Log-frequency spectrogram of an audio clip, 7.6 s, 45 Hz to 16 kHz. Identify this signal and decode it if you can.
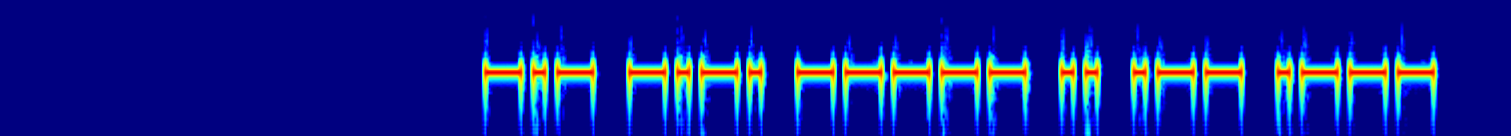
Morse code, heard as a keyed tone, about 20 wpm, 700 Hz. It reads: KC0IWJ
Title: USA Call Signs - 6 Characters - Repeated 3x - 20wpm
